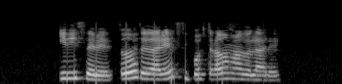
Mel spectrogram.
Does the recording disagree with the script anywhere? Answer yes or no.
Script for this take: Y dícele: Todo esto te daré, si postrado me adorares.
yes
